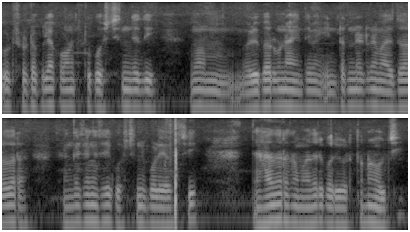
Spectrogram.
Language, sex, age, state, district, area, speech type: Odia, male, 18-30, Odisha, Nayagarh, rural, spontaneous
